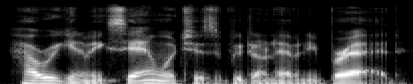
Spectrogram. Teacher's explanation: bread Falls because it's new information related to the sandwiches it's like the intonation is guiding The Listener letting them know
